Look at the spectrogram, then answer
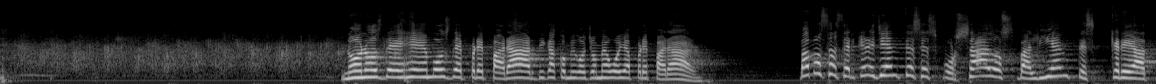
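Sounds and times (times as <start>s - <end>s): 
audience applause: 0.0s - 3.7s
speech: 3.4s - 7.2s, 8.0s - 11.5s.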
